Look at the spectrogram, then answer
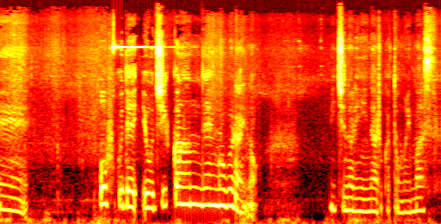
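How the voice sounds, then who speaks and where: In a dry sound with no echo, a woman with a somewhat breathy, dark, mellow tone speaks at a fairly slow pace, with lively intonation, big swings in loudness, and long, frequent pauses. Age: 50s. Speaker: hiker; hiker vlogger. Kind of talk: casual vlog narration while hiking. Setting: outdoors. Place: forest. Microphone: phone near.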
